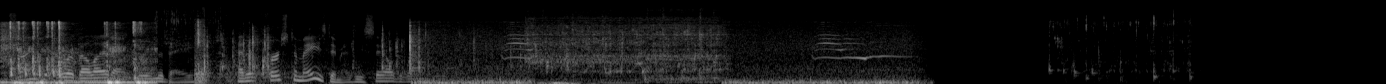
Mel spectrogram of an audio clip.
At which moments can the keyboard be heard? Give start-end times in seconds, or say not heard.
0.0-5.8.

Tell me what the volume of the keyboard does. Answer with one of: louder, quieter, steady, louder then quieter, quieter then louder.
quieter.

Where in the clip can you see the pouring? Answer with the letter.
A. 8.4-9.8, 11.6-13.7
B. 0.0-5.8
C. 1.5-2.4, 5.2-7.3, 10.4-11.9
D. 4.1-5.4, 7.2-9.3
C.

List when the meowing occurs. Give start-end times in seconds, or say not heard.
4.1-5.4, 7.2-9.3.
